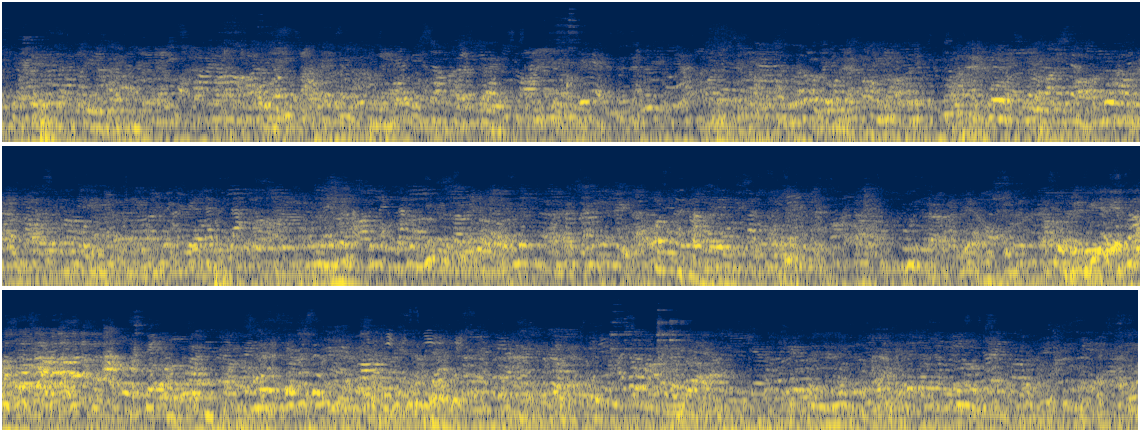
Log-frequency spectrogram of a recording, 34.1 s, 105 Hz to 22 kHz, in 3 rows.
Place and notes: Happy customers in a busy cafe at lunchtime.
Worcestershire, England, United Kingdom, September 2022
